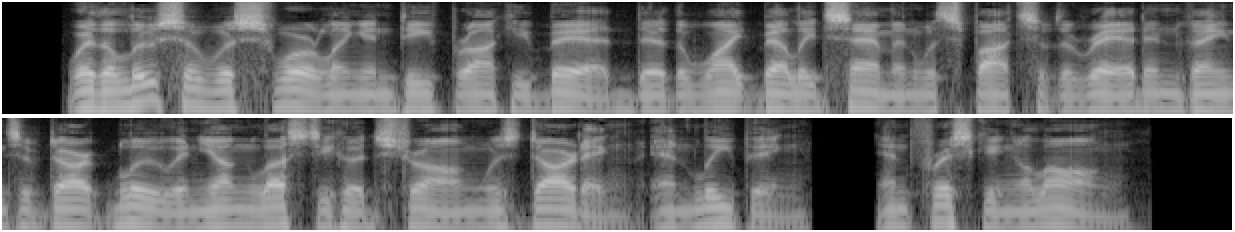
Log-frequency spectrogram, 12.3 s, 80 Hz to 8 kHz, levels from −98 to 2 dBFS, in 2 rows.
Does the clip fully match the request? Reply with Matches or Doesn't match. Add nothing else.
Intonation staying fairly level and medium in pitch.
Doesn't match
